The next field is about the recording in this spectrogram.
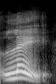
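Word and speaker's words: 肋: eggs or chicken ribs it's interesting that Uncle Roger pronounced rib as luo but in Chinese Mainland where I'm from we pronounce that as Lei Chile I know in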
